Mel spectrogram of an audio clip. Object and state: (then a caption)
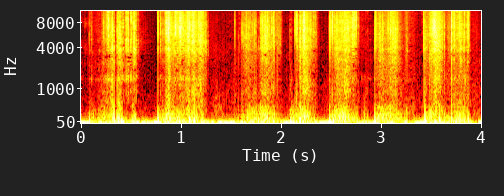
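Himalayan salt candle holder being scratched. Long red nails scratch the top rim and sides of a hand-sized pink Himalayan rock salt candle holder with a hollowed top. The result is repeated bursts of dry, bright, raspy scratching separated by short pauses, with a soft low rumble underneath.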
